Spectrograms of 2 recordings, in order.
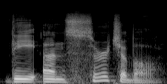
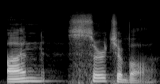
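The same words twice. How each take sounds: First: Said in the usual way. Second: Unsearchable drawn out slow and a bit higher; slow emphatic unsearchable; stressed, slow. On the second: Shown as a demonstration. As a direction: lean on unsearchable so it sinks in. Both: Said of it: "let that sink in".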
